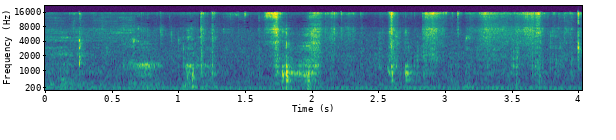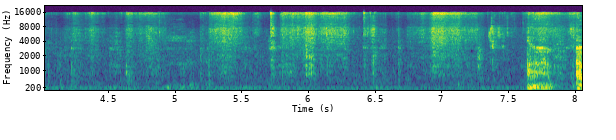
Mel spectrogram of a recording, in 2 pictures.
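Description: Close-up chewing and mouth sounds of a person eating chicken biryani by hand, with small clicks and rustles as fingers pick rice off a plastic sheet. A steady low hum runs underneath, and a louder short mouth noise comes near the end.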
